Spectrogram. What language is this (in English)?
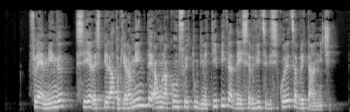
Italian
